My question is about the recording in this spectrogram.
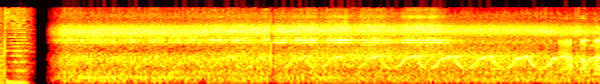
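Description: Emergency vehicle siren wailing up and down, starting about half a second in; its sweeps quicken into a fast yelp over the last couple of seconds, over a steady background hiss.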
